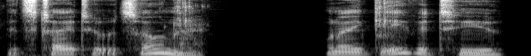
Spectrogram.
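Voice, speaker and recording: A man voicing a sweet, confused, sickly female pony in a weak, raspy voice for a dramatic story reading. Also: mid-range voice, big pitch swings, brisk, darkish tone, voice pushed up, full character voice. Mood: confused, frail.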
